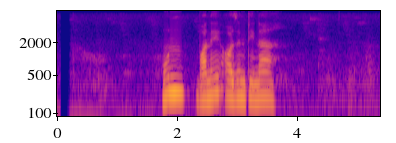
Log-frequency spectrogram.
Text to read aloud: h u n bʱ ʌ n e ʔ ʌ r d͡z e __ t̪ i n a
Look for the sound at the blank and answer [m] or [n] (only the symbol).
n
